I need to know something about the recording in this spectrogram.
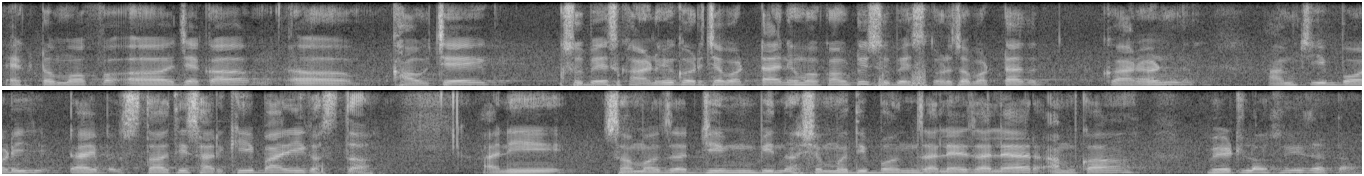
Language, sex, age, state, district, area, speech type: Goan Konkani, male, 18-30, Goa, Bardez, rural, spontaneous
